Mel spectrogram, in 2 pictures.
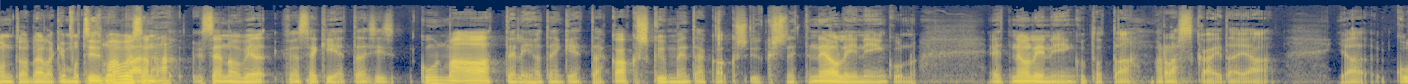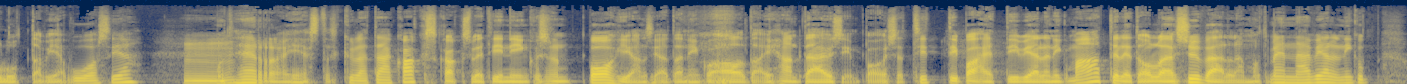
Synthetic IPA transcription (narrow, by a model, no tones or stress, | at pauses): ont̪odelːɑkimut̪siːsmæʋoissɑnsɑnoːʋʋielsekiet̪ːæsiːskunmæɑːt̪ːelijjot̪eŋkiet̪ːækɑkskymːent̪ækɑksykset̪neoliniːŋkṵn | ʔet̪neoliniːŋkut̪ot̪ɑ̰rɑ̰skɑ̰it̪ɑ̰jɑ̰ | jɑ̰kulut̪ːɑʋiɑ̰ʋuosiɑ | mmut̪herːɑihest̪ɑkylːæt̪æːkɑkskɑksʋet̪iniːŋkusempohjɑ̰nsiælt̪æniːŋkuɑlt̪ɑ̰ihɑnt̪æysḭmpo̰isot̪sit̪t̪ipɑhet̪ːiːʋiælæniːkumæɑːt̪ːeliet̪olːeːnsyʋælːæ̰mut̪menːæːʋiælniːŋku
